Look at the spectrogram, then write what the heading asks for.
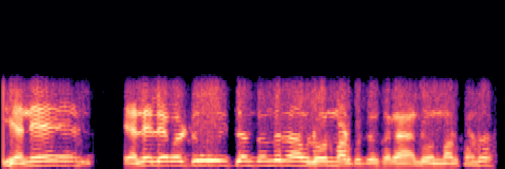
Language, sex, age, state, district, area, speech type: Kannada, male, 60+, Karnataka, Bidar, urban, conversation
